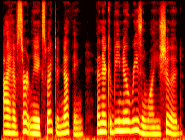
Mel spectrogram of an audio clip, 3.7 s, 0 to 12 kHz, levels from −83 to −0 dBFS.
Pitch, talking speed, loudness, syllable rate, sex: 190 Hz, 225 wpm, -15 LUFS, 6.2 syllables/s, female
